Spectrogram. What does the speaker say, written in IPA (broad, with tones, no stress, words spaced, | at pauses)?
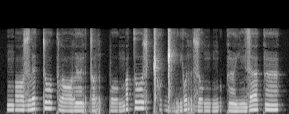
ŋɔː˨z lə˦tːoː˦klɔː˩ lɐ̃ː˩rdɔ˩rpːoː˩ŋɒ˦ t̪oː˥z ǁʰo̤˦ɡ͡ǁi̤˩rjo˥rzoː˨ ŋʊ˩ ŋu˨ kɐ̃ː˩jĩ˩ zɐː˥kɐ̃˥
